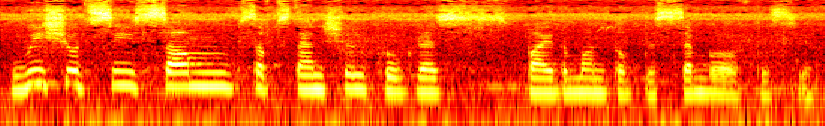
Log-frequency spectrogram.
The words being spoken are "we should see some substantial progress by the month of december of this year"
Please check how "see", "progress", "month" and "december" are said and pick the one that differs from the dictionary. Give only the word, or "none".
month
